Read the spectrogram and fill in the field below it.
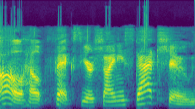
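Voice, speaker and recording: Doing a put-on character voice, a man speaks at a fairly high pitch with very wide pitch swings. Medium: read story.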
